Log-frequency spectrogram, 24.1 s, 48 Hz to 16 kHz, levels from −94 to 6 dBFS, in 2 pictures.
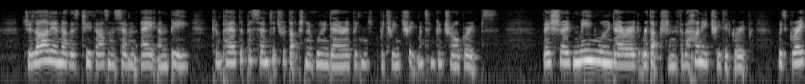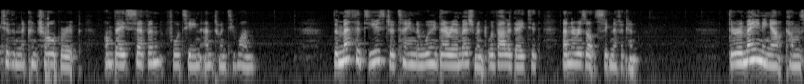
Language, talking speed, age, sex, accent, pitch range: English, 150 wpm, 40-59, female, British, 180-215 Hz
